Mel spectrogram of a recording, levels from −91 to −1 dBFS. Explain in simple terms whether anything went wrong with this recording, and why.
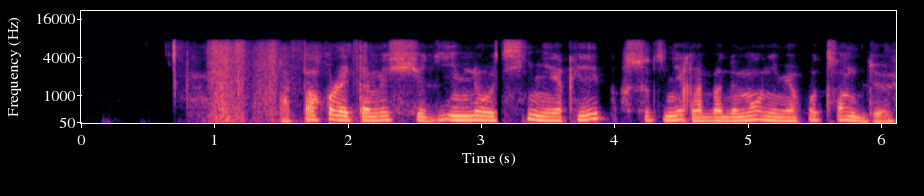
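Two short dropouts come from lost AMR speech frames, at 0.47 to 0.49 s and 3.11 to 3.18 s. Radio errors corrupted the data, so the HD Voice decoder filled the gaps by repeating the last good sound at falling volume, heard as a brief dip or warble at 0.47 s and a quick fade to near silence at 3.11 s.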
